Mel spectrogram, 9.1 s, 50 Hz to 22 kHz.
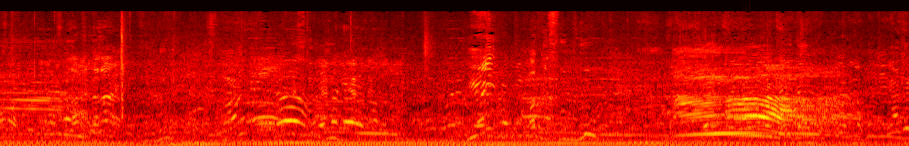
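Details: Bull calves of the Sahiwal breed at a busy Mymensingh cattle market in Bangladesh, 19 April 2025. Short moos come through a constant low vehicle drone, mixed with market babble and one clearer moo late on.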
